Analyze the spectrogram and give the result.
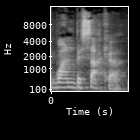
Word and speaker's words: Wan-Bissaka: I want to give a shout out to, I'm going to get his name wrong, is it Wan-Bissaka? – Yeah.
